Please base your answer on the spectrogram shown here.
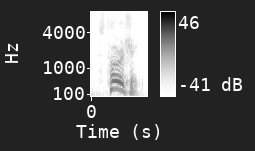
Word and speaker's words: strategic: 그래서 이제 strategy 이렇게 발음하는데 영어에서는 strategic 이렇게 읽더라고요.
